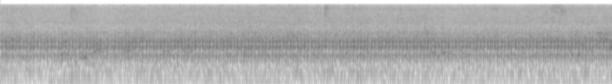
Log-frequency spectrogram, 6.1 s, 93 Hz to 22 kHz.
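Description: AMR500-supercharged air-cooled VW 1600 flat-four idling steadily, with an even note that does not rise or fall.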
